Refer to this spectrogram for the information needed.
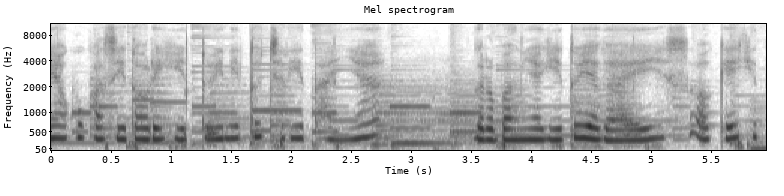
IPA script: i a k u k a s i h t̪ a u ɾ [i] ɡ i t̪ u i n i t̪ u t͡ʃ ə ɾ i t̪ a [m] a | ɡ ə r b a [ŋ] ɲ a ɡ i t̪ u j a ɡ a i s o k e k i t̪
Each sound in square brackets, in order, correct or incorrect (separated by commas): correct, incorrect, correct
